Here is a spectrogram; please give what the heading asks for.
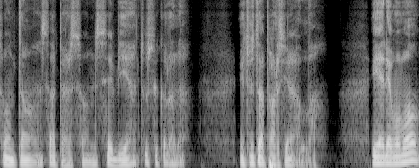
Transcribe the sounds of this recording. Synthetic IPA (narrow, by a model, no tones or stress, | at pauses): sɔ̃t̪ɑ̃sapɛʁsɔnsɛbjɛ̃t̪usəkəlɔ̃na̰ | et̪ut̪apaʁt̪jɛ̃a̰ːlˠːɑ̰ | eiad̪emɔmɑ̃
